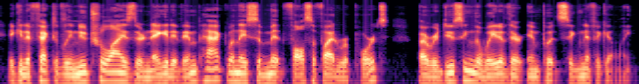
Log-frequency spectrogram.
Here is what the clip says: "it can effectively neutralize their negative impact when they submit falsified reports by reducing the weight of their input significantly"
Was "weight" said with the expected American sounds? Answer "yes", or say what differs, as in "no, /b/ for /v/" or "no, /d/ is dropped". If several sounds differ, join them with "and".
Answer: yes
